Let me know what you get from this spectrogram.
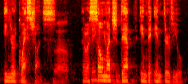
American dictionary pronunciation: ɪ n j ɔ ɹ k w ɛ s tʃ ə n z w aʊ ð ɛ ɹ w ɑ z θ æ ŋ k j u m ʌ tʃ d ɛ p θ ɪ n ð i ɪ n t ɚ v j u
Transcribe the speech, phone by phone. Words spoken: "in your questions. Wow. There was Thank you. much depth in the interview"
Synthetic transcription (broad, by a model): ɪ n j ɔ ɹ k w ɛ s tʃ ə n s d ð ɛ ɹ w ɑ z s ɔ m ʌ tʃ d ɛ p t ɪ n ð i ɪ n t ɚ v j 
